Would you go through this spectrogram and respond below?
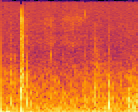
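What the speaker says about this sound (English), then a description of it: "The crunch of the chocolate." Crunchy chocolate with nut butter bitten into, a few short crisp crunches spread across a moment of quiet close chewing, faint and near.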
